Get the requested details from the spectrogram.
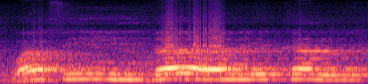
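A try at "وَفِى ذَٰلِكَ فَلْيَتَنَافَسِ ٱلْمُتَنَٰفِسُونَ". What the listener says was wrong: Oh, gak pakai kal. Ga.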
